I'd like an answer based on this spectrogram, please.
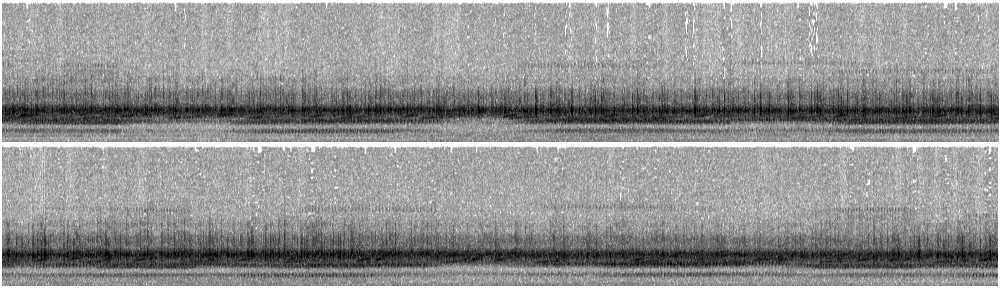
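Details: Night chorus of tree frogs in North Carolina backwoods swamp: a constant high-pitched trilling drone, while a lower buzzy layer swells and fades in bursts every few seconds, countless frogs calling together.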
